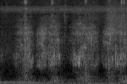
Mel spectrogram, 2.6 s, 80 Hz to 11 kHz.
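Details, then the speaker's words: 2004 Ford F350 at 306k miles, wheel spun by hand before hub replacement: rough gritty growl swelling about once per turn, hub bearing judged shot without inspection. "yep so that bearing is definitely I'm going to say shot without looking at it I'm going to say it's shot"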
